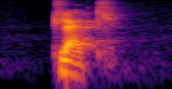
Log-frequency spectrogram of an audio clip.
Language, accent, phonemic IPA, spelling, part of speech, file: French, France, /klak/, claque, noun, LL-Q150 (fra)-claque.wav
- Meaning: 1. slap on the cheek 2. vamp (of a shoe) 3. overshoe 4. thrashing; thumping (heavy defeat) 5. claque (group of people hired to either applaud or boo) 6. gambling den 7. whorehouse, brothel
